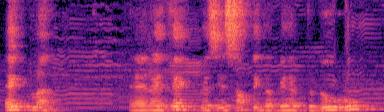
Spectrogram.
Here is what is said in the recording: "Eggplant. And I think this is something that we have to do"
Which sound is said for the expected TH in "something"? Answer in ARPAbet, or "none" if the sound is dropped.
T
